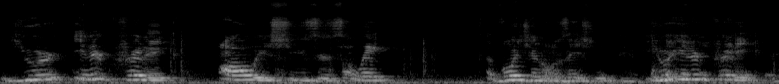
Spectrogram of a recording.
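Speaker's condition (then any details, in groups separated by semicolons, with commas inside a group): Cerebral palsy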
